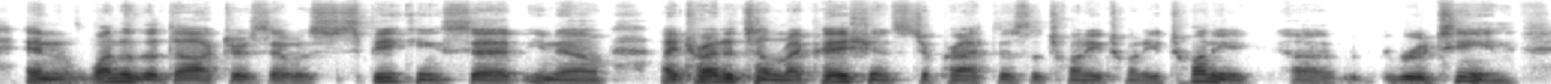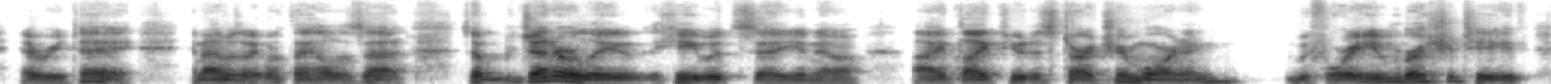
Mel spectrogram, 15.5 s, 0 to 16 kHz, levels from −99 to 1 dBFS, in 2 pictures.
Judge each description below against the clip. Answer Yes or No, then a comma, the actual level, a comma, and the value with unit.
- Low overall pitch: Yes, low, 115 Hz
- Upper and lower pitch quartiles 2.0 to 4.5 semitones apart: No, average, 4.9 semitones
